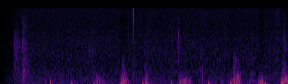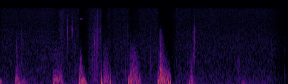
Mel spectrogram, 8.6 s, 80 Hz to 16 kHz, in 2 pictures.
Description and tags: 14 cat blowing
Cat is blowing. NO more. Just that. Get with that! (Jay-Z would agree, that rhyme)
